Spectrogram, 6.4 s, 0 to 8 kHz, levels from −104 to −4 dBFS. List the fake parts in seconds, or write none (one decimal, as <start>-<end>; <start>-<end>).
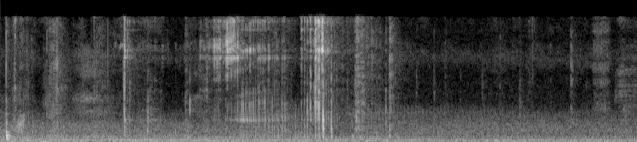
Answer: none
